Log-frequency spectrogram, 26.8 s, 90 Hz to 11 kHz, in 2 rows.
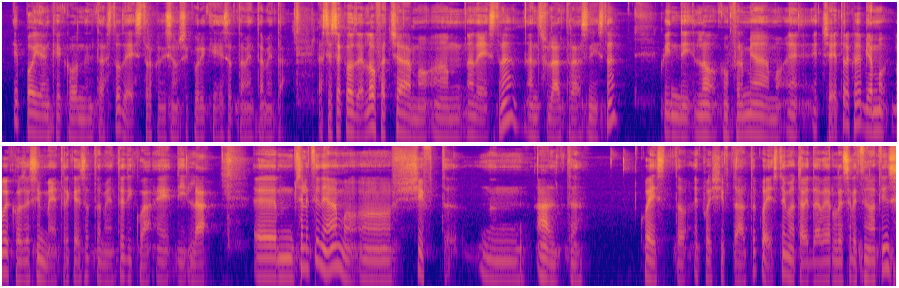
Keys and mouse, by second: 6.5 ctrl+r, 22.6-26.8 drag.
